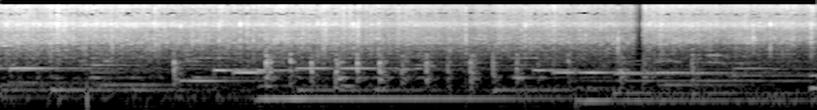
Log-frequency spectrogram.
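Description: Ginger-garlic-green chilli paste sizzling in hot oil in a nonstick frying pan. A wooden spatula stirs it, with a run of light scrapes and taps on the pan about three seconds in.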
